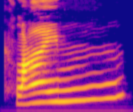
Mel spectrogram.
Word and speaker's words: climb: Do not pronounce the B in words ending with the spelling pattern MB, like climb, comb, lamb, bomb.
